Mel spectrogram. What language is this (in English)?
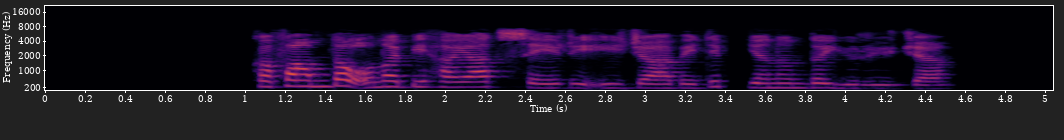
Turkish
